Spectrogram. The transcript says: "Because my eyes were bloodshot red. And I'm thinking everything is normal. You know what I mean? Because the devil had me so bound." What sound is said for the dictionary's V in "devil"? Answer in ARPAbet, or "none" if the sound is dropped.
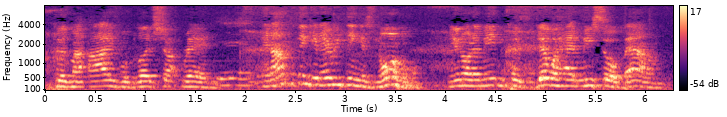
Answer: W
